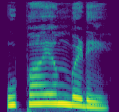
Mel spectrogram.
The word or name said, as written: ಉಪಾಯಂಬಡೆ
